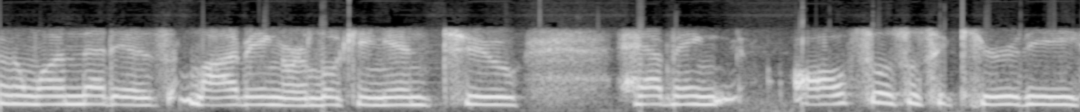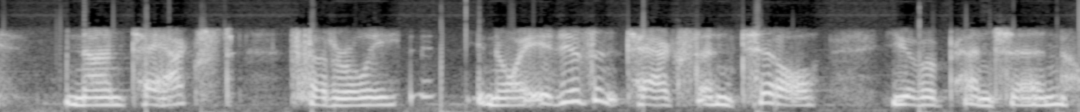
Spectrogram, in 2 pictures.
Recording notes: Listeners call in with their favorite picks for Democratic presidential candidate 2019.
